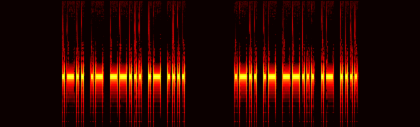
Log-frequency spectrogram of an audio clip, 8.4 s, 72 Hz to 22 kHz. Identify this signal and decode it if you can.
Morse code, heard as a keyed tone, about 25 wpm, 700 Hz. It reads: LA7AH LA7AH
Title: DXCC-100 Call Signs - 5 Characters - Repeated 2x - 25wpm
